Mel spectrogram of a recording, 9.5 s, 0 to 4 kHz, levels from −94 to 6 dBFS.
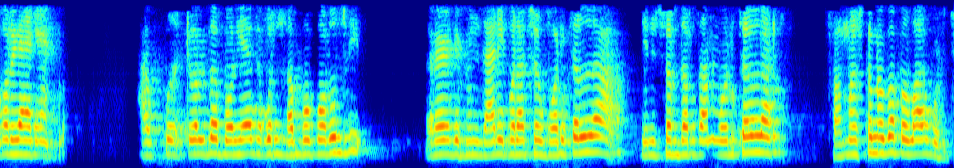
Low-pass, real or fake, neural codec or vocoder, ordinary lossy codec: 3.6 kHz; fake; codec, 16 kHz, 1 kbps, X-Codec, HuBERT features, trained on LibriSpeech; MP3, 32 kbps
